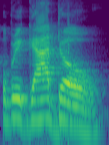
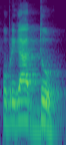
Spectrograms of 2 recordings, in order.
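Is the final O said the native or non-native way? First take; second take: non-native; native. First: The final O has a non-native, English-like sound. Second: The final O has a native Brazilian sound. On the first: The speaker calls it wrong. "not obrigado" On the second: The speaker calls it right. "It's like obrigado"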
